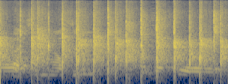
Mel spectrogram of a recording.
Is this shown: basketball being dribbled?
no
